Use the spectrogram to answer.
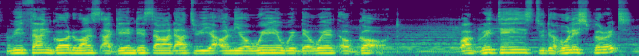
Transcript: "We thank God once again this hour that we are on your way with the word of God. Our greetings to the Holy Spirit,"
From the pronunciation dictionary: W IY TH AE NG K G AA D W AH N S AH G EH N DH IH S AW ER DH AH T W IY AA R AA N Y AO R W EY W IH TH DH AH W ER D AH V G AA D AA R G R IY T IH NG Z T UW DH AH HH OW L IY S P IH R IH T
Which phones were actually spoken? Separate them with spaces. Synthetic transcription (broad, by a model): W IY TH AE NG K G AA D W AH N S AH G EH N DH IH S AW ER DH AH T W IY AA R AA N Y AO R W EY W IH DH AH W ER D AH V G AA D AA G R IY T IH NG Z T UW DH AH HH OW L IY S P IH R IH T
